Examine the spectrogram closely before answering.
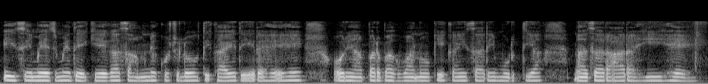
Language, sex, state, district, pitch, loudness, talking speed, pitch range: Hindi, female, Rajasthan, Jaipur, 175 Hz, -16 LUFS, 195 wpm, 170-180 Hz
